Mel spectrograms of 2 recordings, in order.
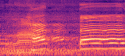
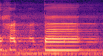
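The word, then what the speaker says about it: حتى: Ha di situ hatta. Langsung masuk ke ta. Hatta, bukan hatta. Nah, ya, karena huruf tanya ada tasydid. Perhatikan ya, ada tanda tasydid.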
